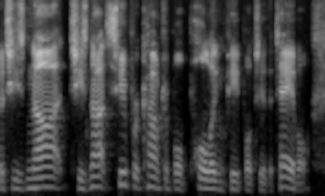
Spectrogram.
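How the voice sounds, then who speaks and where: With a Southern US accent, a man talks at a medium pitch in a bright, sharp tone. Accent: Southern US, weak. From Alabama, US South. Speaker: author. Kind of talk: casual chat.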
